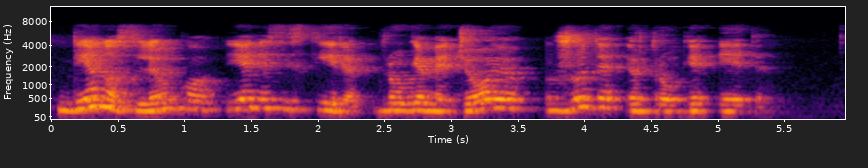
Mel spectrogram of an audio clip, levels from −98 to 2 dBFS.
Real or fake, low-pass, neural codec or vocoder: real; 7.2 kHz; none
